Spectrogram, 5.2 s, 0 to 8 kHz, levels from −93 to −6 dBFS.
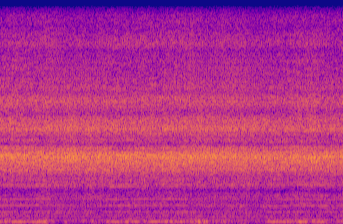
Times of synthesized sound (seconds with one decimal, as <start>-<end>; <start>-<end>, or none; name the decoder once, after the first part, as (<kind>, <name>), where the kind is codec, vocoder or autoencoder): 0.7-1.6 (codec, ZipCodec); 2.9-4.0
